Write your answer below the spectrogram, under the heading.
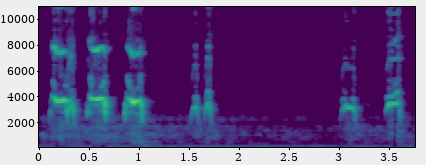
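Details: Little duckling: three loud, bright, slightly buzzy peeps in quick succession, then a soft pair and, after a silent gap, two more isolated chirps.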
